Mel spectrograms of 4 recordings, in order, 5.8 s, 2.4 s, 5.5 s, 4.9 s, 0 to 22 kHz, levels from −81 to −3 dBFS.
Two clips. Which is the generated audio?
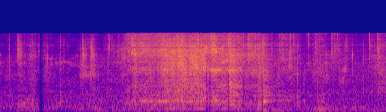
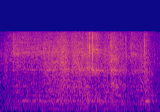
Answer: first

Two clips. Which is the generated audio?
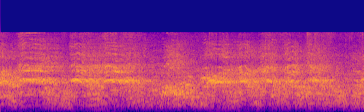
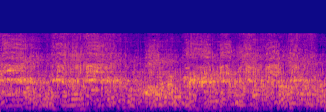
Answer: second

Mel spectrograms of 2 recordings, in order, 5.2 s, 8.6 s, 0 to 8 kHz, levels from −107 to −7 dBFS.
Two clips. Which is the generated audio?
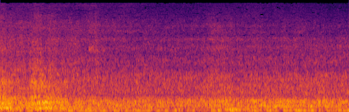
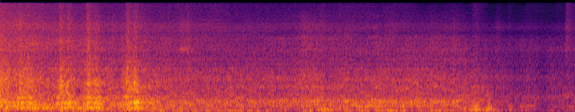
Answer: second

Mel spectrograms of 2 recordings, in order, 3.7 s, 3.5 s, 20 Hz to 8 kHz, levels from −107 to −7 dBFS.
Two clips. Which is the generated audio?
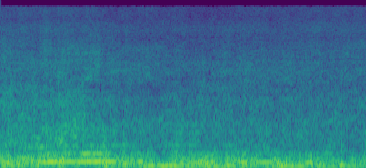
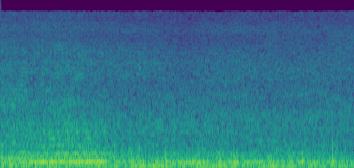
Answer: first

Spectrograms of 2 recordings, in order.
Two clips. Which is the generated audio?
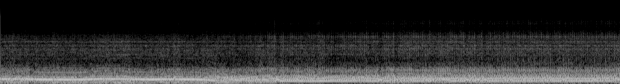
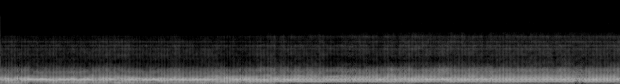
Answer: second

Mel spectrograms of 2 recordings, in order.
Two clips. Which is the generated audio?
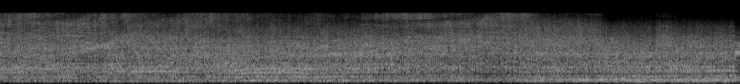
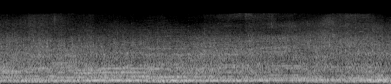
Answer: second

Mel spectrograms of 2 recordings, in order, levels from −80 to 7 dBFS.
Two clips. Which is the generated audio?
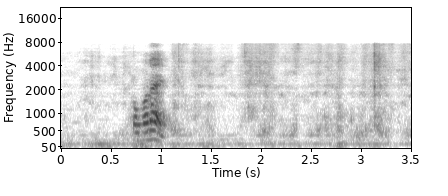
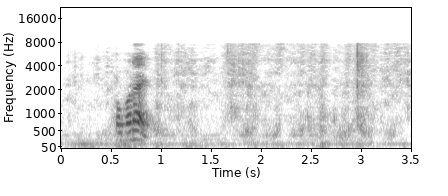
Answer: first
